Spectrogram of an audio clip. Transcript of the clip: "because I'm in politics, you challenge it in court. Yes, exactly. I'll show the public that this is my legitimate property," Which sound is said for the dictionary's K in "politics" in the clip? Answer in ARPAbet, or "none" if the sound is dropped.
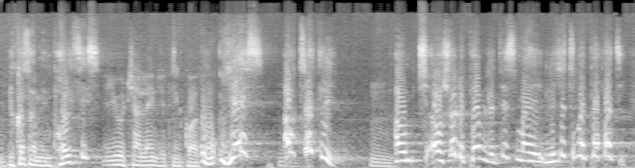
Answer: none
